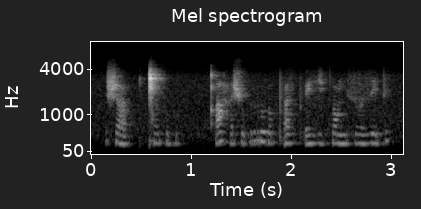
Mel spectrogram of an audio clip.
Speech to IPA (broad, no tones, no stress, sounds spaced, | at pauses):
ʃ ɐ | ɡ͡ǁ a sʷ ɘ b | qʼ ɛ h ɐ ʃ u ʔ r u ɾ o pʼ ɐ z pʼ e zʲ e t ɾ ɔ ŋ i s v ɘ z i t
